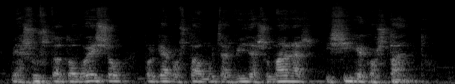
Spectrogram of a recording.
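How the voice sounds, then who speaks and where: There is audible room echo around this man's voice. He speaks at a fairly high pitch. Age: 80s+. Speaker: writer. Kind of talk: book presentation talk. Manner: halting.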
